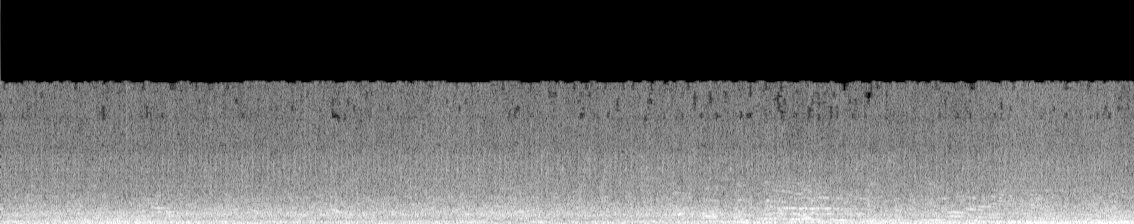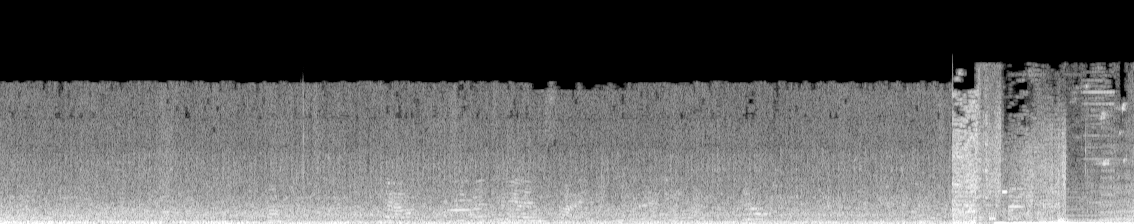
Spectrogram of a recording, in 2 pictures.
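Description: Street ambience: steady traffic rumble with indistinct voices of people nearby. A sudden loud whoosh comes right at the end.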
